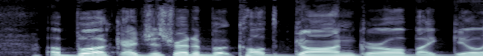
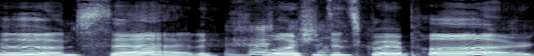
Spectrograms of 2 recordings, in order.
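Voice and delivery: goofy voice; 6 semitones higher, 6 dB louder, slower than usual. Pretend. Mocking reading of his own story.

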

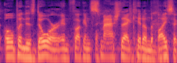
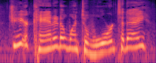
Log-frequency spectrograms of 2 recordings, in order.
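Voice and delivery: high, naive mock news-breaking; Ray voice; 10 semitones higher than usual. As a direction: imitate a clueless kid sharing news. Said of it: "He goes, uh".

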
